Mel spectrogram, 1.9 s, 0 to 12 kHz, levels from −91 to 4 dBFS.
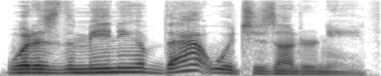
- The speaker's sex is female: No, male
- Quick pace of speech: Yes, fast, 285 wpm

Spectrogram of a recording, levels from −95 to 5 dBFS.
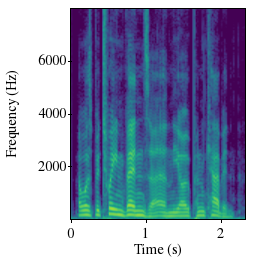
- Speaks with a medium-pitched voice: Yes, medium, 145 Hz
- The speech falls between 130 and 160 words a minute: No, fast, 205 wpm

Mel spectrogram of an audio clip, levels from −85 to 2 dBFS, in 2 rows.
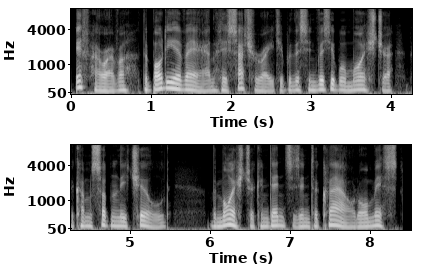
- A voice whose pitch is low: Yes, low, 110 Hz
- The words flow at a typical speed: Yes, average, 160 wpm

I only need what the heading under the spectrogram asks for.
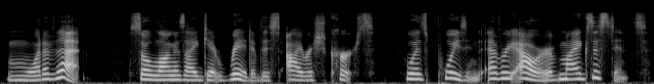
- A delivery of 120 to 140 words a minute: No, average, 195 wpm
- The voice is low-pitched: No, high, 220 Hz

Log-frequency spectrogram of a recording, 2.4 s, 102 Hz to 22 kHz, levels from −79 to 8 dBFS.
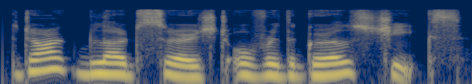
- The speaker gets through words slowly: No, fast, 205 wpm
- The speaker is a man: No, female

